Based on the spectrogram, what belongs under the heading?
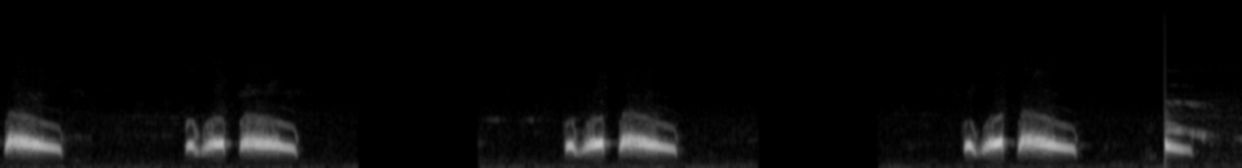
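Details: Decoy spotted dove with a 'giọng thổ' voice cooing steadily. Deep phrases, each made of short lead-in notes and a longer hoarse falling coo, come about every four seconds. A brief click sounds near the end.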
